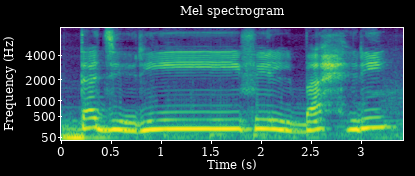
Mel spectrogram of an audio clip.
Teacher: जीम के ऊपर कलकला हो रहा है क्योंकि जीम के ऊपर साकिन है।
